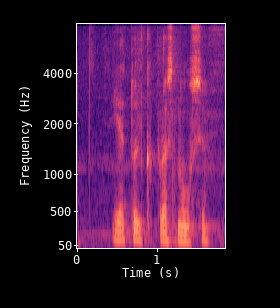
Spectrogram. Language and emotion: Russian, neutral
